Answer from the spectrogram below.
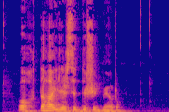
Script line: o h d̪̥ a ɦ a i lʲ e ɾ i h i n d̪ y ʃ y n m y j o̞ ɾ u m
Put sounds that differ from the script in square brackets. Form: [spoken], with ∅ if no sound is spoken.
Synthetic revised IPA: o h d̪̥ a ɦ a i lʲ e ɾ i [s] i n d̪ y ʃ y n m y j o̞ ɾ u m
